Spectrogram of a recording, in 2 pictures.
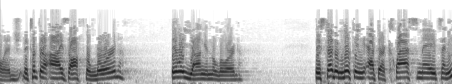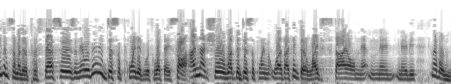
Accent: Greensburg, Pennsylvania, United States; also born or lived in Rhode Island; I was raised there in Western Pennsylvania. I don't remember anything about Rhode Island. I was too young, by the time we moved away. I grew up there in Western Pennsylvania.

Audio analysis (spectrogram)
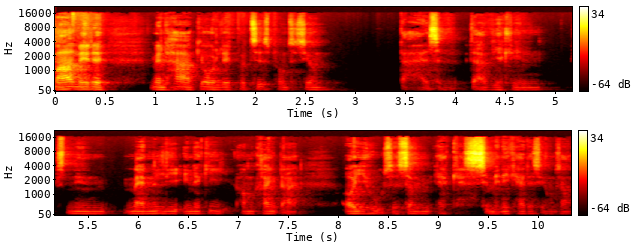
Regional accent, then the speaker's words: Aalborg, North Denmark Region, Denmark; moved away; så arbejder jeg i Aalborg, det er der, hvor jeg kommer fra

